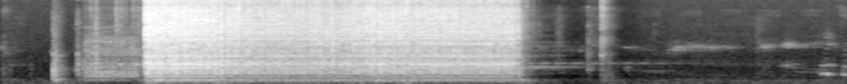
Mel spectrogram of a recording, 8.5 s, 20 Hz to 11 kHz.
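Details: Cricut Explore 2 cutting machine: harsh, steady grinding with a fast regular chatter for about four seconds while the carriage runs, then it stops.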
